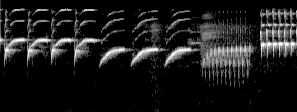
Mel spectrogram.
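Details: Spanish Timbrado canary singing: a run of rising whistled slurs repeated about four per second, then slower upsweeping notes, a buzzy rattling trill and a bright metallic ringing trill at the end.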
